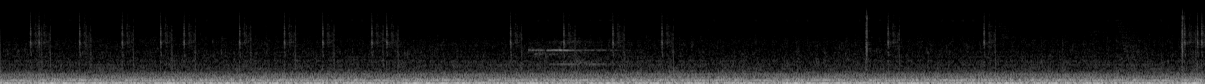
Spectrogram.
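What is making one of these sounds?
Soft interface clicks tick as settings change.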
